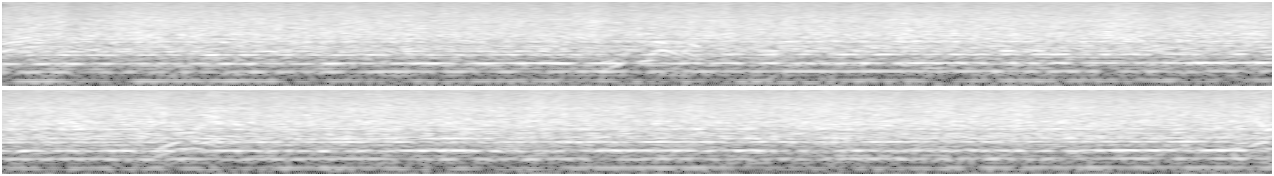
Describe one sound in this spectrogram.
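Racing car engines roar at a steady high pitch.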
